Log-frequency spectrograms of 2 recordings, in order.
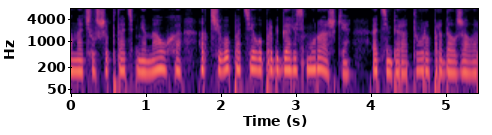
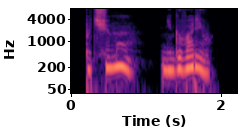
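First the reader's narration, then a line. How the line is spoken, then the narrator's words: Strained, forced out. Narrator (Russian): Сумела выдавить я из себя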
